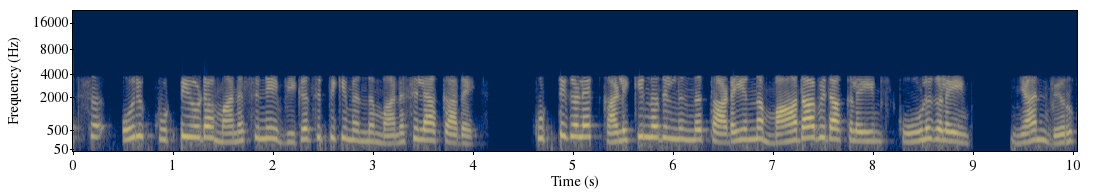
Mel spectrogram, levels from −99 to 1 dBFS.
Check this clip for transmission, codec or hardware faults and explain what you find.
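Two faults are audible: iLBC coding throughout the speech and one short dropout concealed by the decoder.

iLBC codec, throughout: Each 30 ms frame's excitation is coded independently, at a rate that fits the 13.33 kbps mode. The line passes only about 300 Hz to 3.7 kHz, so the top end is missing and the low end is thin. The codec damage is plainly audible. The speech stays clear but has a rough, slightly synthetic texture.

Lost iLBC frames, 1.38 to 1.42 s: A packet went missing, and the gap fits a single lost 30 ms frame. The decoder filled it by repeating the last pitch cycle mixed with noise, which sounds like a brief, held, faintly breathy vowel. Each iLBC frame decodes without depending on the previous one, so the speech snaps back to normal right after the gap.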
